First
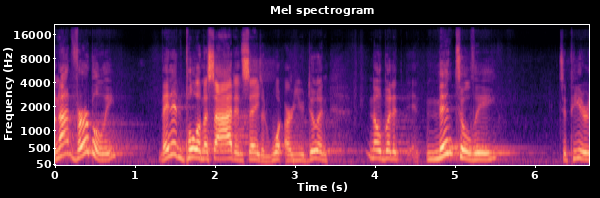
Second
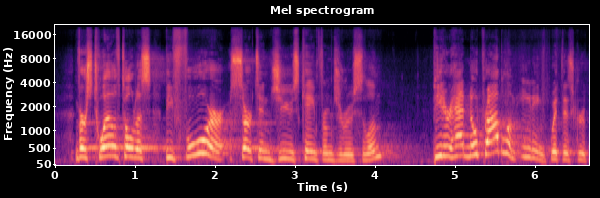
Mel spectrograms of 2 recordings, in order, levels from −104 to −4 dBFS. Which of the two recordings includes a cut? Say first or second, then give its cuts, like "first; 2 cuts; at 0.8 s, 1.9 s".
first; 1 cut; at 2.6 s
